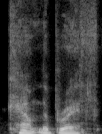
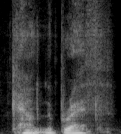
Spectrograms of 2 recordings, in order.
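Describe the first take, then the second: No difference in how they are said.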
